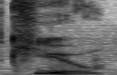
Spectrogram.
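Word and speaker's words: く: In Japan, the number four is pronounced shy, which sounds like death, and nine is Q, evoking pain or suffering.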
